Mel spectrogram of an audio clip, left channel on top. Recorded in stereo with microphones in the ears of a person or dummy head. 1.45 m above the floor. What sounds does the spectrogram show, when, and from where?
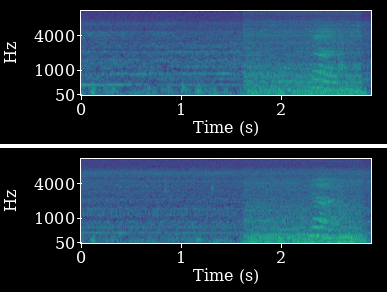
1.6 s a child speaking: 80° left, 3.5 m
